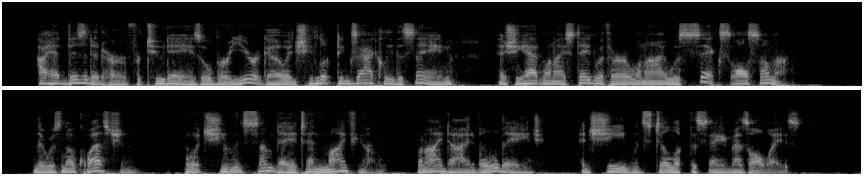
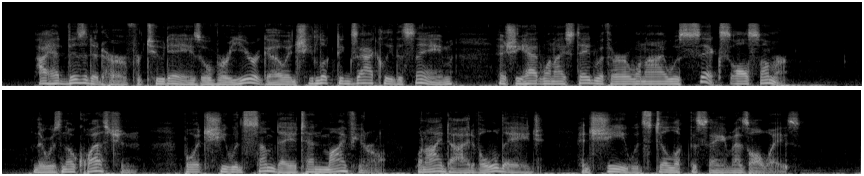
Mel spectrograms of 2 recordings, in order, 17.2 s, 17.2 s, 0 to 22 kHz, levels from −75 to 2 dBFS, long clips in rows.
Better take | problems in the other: second | noise reduction (neural mask model DeepFilterNet 3)

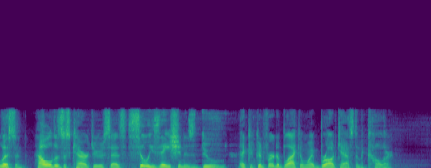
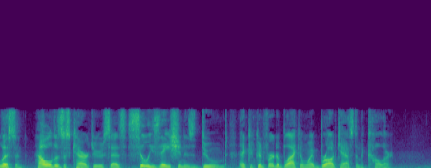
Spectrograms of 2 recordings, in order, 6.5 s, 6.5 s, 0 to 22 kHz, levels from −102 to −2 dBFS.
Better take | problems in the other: second | noise reduction (neural mask model Resemble Enhance denoiser)

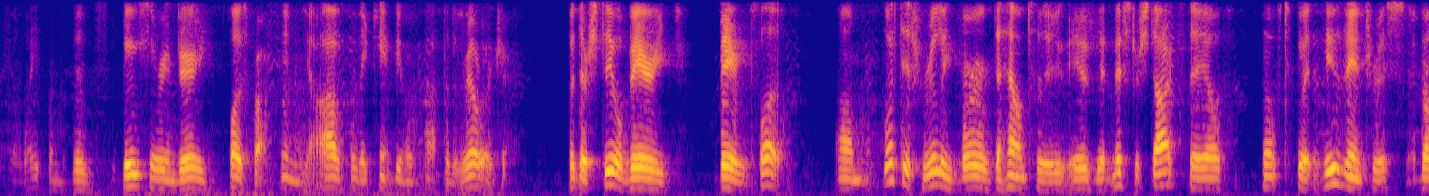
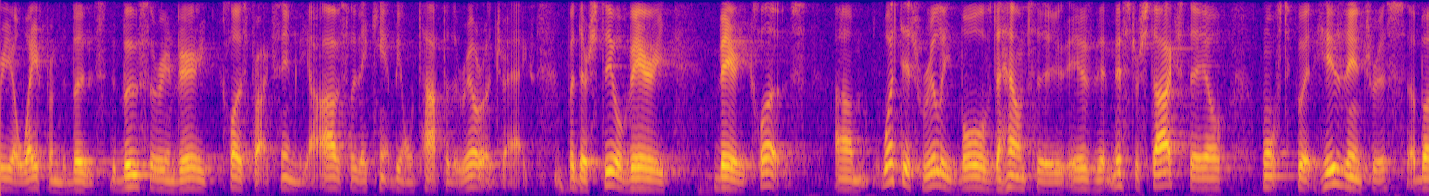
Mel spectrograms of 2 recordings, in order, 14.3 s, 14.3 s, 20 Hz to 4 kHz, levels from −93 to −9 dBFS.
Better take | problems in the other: second | noise reduction (neural mask model DeepFilterNet 3)

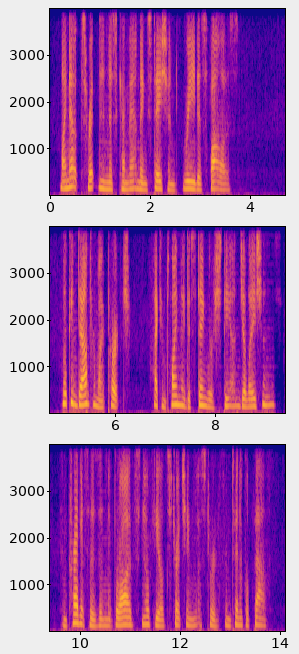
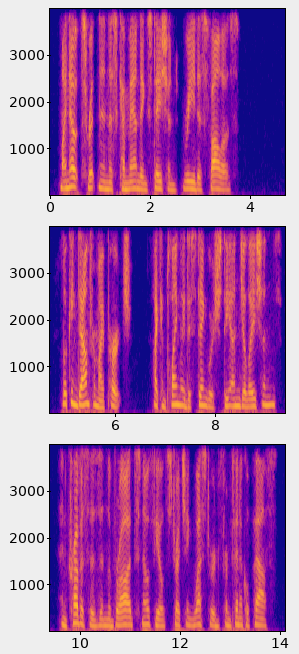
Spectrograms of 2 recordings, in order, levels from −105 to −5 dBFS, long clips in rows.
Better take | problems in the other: second | noise reduction (neural separator model SepFormer WHAMR!)

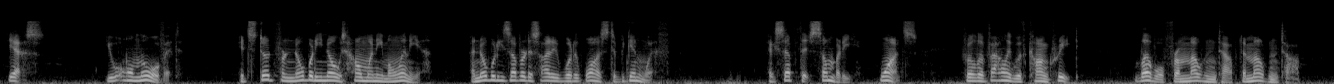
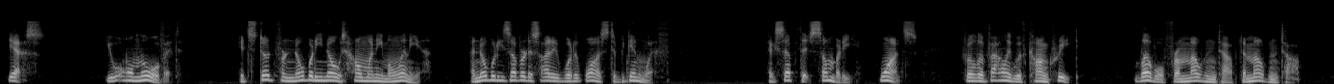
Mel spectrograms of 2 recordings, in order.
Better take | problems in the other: second | background sound (Livestock, farm animals, working animals); 20 dB below the speech

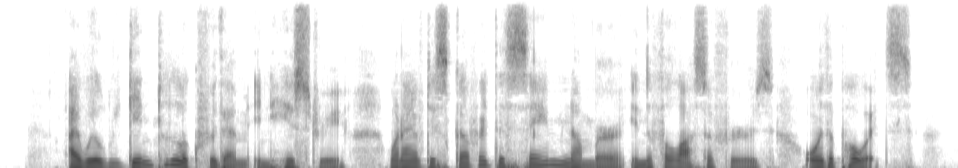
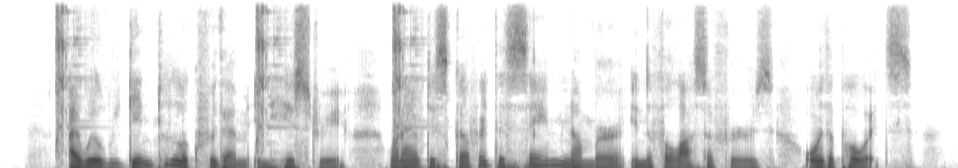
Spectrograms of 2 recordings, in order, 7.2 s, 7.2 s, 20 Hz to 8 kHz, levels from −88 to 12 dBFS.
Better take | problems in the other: first | background sound (Shatter); 18 dB below the speech

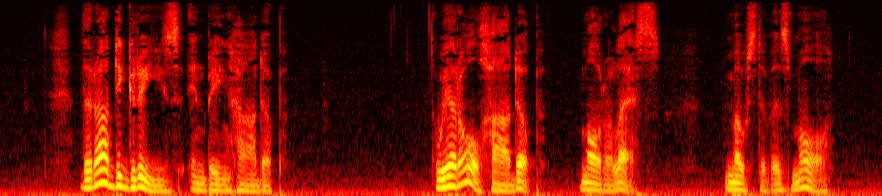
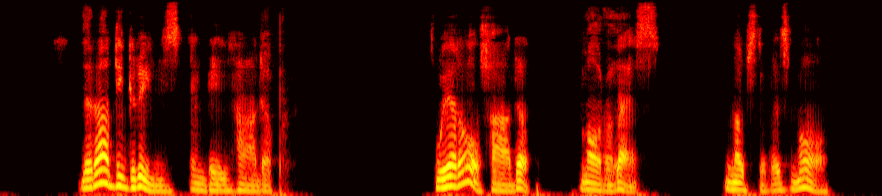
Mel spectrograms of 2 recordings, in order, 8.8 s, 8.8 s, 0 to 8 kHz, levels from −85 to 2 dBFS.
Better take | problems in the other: first | noise reduction (neural mask model Resemble Enhance denoiser)

